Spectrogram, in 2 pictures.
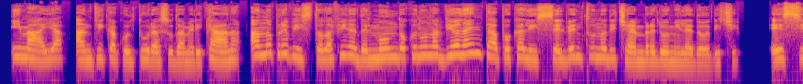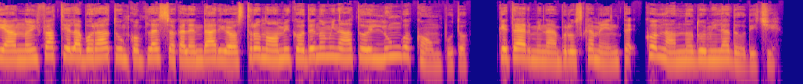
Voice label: it documentary

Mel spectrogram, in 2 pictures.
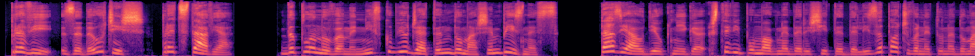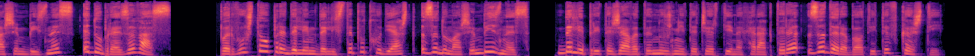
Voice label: bulgarian informative

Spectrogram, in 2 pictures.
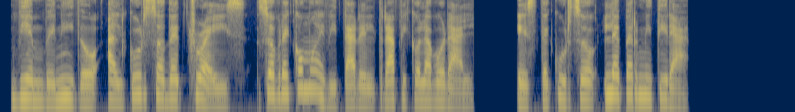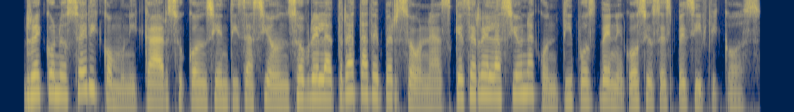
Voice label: spanish latin colombian informative

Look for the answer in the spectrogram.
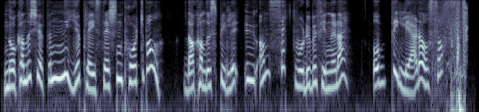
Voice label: no commercial fresh

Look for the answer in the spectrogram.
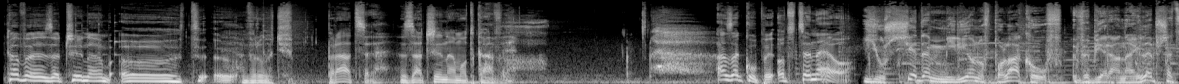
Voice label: pl commercial

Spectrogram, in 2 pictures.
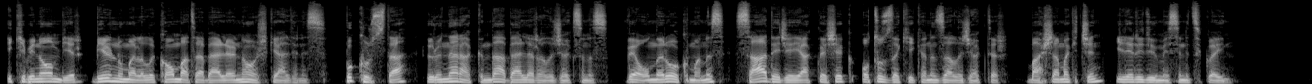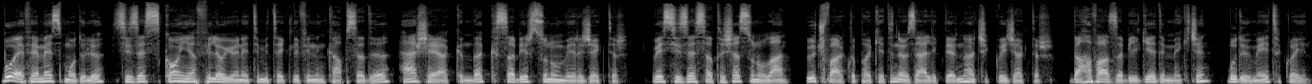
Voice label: tr elearing

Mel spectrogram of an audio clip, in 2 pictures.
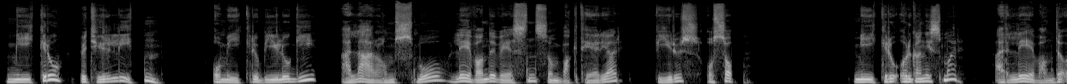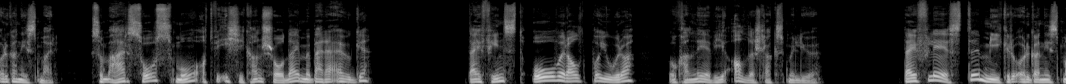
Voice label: no nynorsk

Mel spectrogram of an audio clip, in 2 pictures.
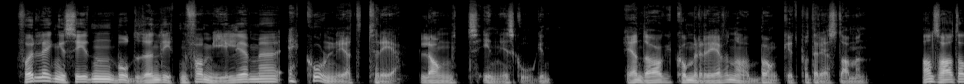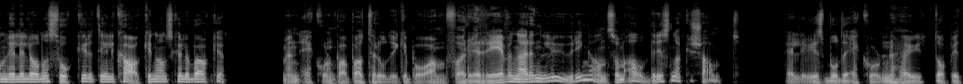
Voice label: no childrens book

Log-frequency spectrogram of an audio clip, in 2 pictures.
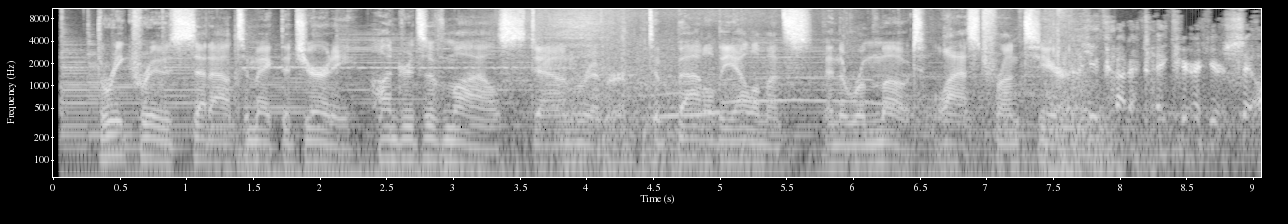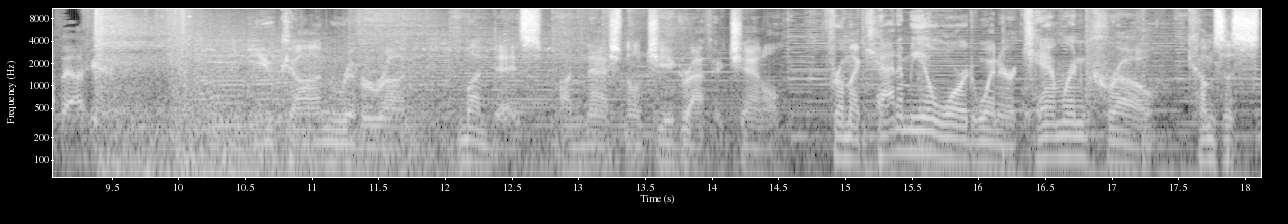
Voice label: us promo

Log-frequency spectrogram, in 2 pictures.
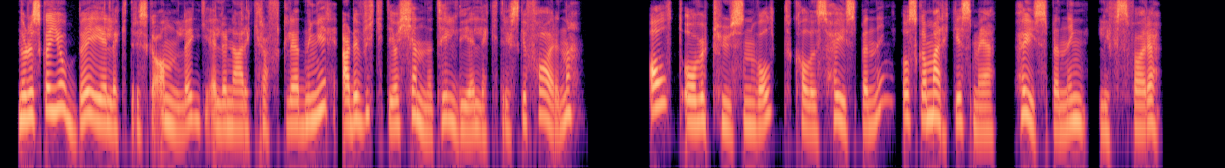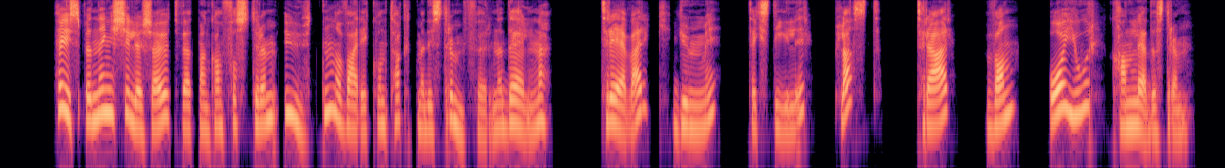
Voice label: Norwegian elearning, norwegian, female

